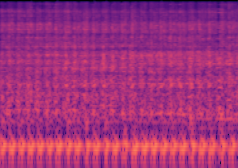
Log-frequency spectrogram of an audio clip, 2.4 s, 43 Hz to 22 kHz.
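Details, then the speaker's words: 1980s Suzuki GS450A automatic shifted into drive (second/high) gear on its stand: loud, fast, continuous clattering rattle over a low engine drone while the motor runs well. Owner suspects a failing transmission. "you shi it to the second gear drive gear it is going to be rattling it's tail off I really hate that cuz the motor do run good"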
